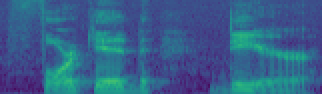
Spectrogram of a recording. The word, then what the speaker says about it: Forked Deer: And yes, that is how you say it, Forked Deer.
